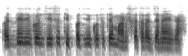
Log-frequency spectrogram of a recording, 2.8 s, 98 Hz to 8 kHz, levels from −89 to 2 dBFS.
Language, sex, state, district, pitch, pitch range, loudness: Kannada, male, Karnataka, Chamarajanagar, 125 Hz, 105-135 Hz, -18 LUFS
